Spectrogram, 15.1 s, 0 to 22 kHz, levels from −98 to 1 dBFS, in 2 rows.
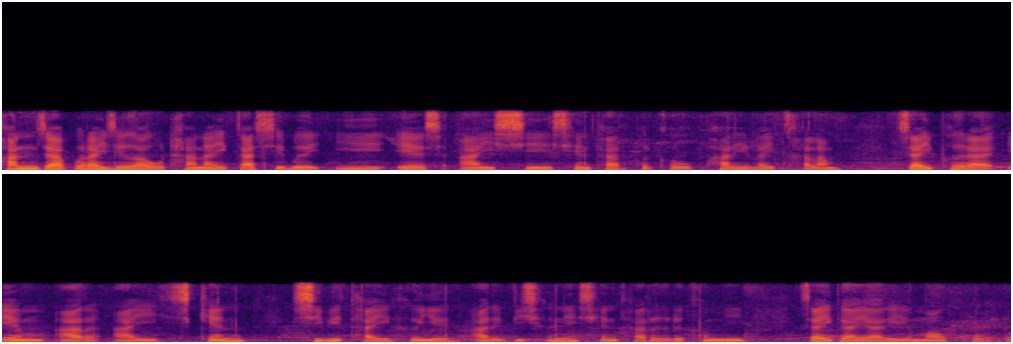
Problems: none marked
